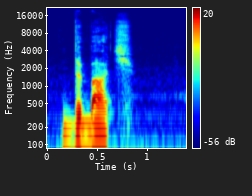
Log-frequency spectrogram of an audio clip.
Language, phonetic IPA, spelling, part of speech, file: Polish, [dbat͡ɕ], dbać, verb, Pl-dbać.ogg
